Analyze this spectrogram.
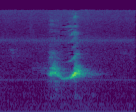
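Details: Male African grey parrot at its first time speaking: a brief two-part whistled sound, a bright slurred note dipping slightly, then a louder rising-and-falling note, in a quiet room.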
